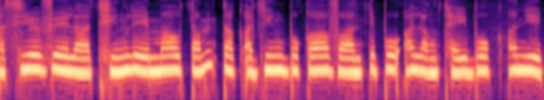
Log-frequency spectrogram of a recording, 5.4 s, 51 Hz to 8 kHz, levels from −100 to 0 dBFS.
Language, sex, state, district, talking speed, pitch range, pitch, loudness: Mizo, female, Mizoram, Aizawl, 220 wpm, 220-240 Hz, 230 Hz, -11 LUFS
